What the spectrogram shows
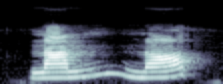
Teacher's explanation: các con lưu ý cho cô vần ót ở tiếng nót có âm tờ cuối. Khi đọc, đầu lưỡi của các con phải chạm răng trên.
